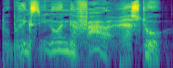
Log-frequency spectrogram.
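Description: A frightened, protective woman who hisses her words in an urgent near-whisper, high and strained. A man reads her in a storybook. Husky and dry. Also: steady tone, moderate pace, bright, forceful tone, no room sound, full character voice. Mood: hissing. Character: strong middle-aged woman, frightened, fiercely protective.

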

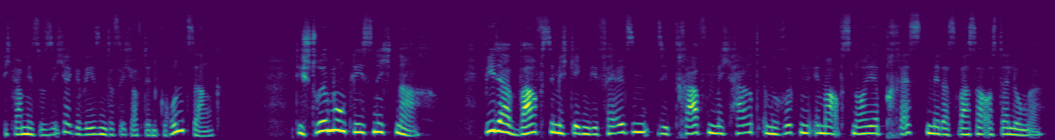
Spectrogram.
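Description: A woman narrating an audiobook in an expressive, dramatic reading. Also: medium pitch, moderate pace, no echo, studio quality. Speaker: audiobook reader. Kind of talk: scripted narration.

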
